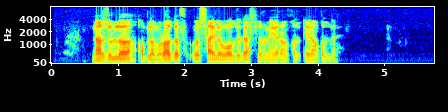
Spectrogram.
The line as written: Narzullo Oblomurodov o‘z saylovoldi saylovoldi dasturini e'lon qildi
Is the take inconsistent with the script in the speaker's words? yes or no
yes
